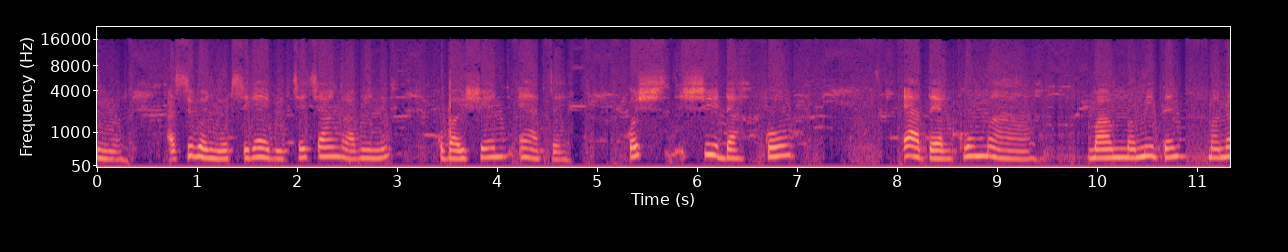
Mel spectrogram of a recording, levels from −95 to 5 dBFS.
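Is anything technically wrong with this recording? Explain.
Yes. Throughout the speech there is harsh, buzzy distortion, and pauses fill with noise instead of silence. This is likely a stuck bit: one data bit is held fixed, so about half the samples are off by a step of about -30 dBFS. Because that bit changes with the sign of quiet values, the gaps turn to noise.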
